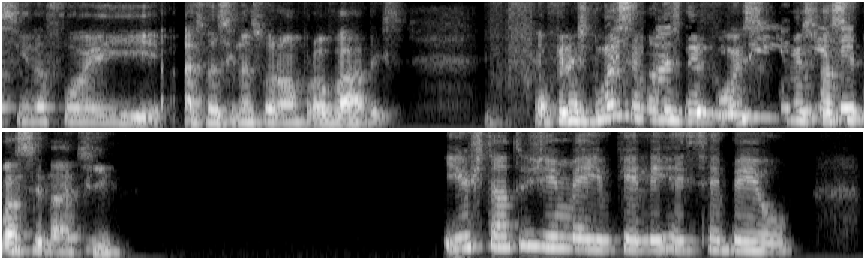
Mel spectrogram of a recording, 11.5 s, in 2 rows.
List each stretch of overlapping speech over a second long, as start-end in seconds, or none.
4.1-5.9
